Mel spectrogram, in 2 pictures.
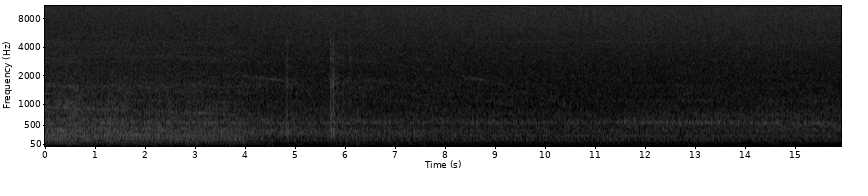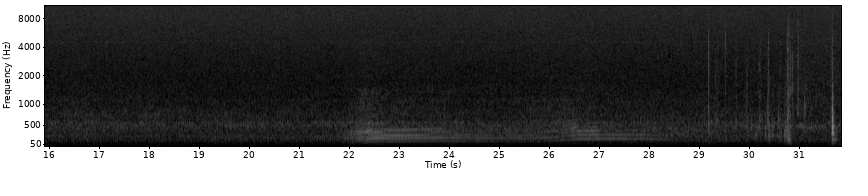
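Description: Harley-Davidson Street Glide V-twin, faint and low, its note fading in the first few seconds as the bike slows to a stop, then a low idle rumble. About two-thirds of the way through, an engine note rises in pitch, levels, then rises again as a vehicle pulls away at the intersection.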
